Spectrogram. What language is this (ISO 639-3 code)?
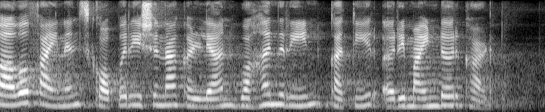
kok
